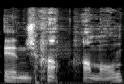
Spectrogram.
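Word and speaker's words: jamón: We went to Spain, and that's how they pronounce it. I'm not trying to be a jerk. – No, I know. – It's jamon. That's how they pronounce this.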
